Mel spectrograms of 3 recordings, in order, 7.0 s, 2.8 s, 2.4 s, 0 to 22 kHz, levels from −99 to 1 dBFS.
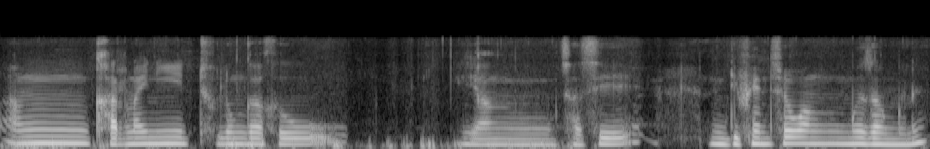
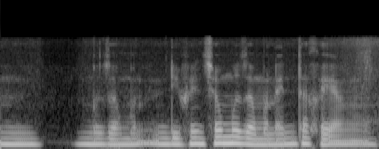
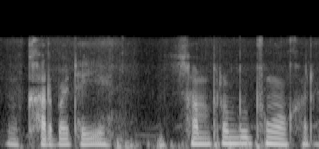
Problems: constant background noise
